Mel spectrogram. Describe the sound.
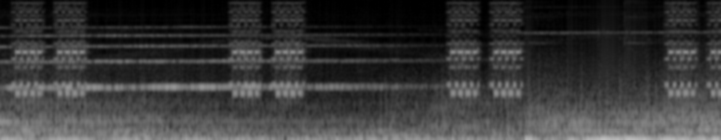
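A telephone rings on an emergency call line in a repeating double-burst pattern: four paired rings at an even pace, bright and clear above a low background rumble.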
